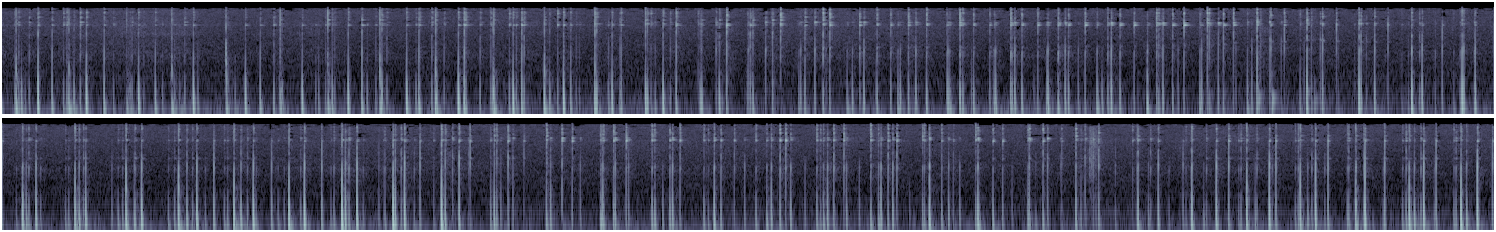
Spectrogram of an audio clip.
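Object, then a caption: Small round glass bottle filled with liquid. A small round glass bottle filled with red liquid is held in both hands and tapped rapidly with the fingertips and nails. The result is a dense, uneven stream of soft, dull, low-pitched taps, each dying away almost instantly.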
